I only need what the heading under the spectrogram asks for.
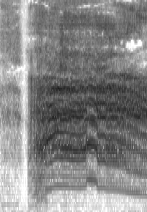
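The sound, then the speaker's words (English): A person lets out a loud, sustained growl imitating a tiger, a harsh, rasping roar that starts abruptly after a brief pause and holds steady for over a second with no speech. “I was being a tiger.”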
